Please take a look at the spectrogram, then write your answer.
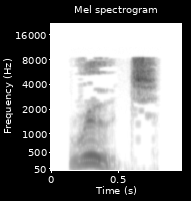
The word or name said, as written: routes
